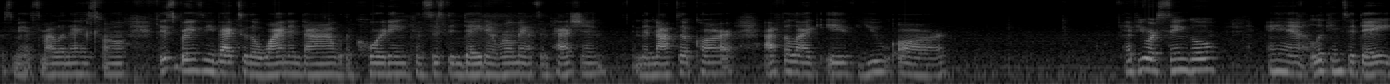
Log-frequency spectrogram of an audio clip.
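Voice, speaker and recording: Amid audible room echo, a woman with a very deep, low pitch speaks with fairly even intonation and long, frequent pauses. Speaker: tarot reader. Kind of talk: tarot reading. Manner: slow.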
